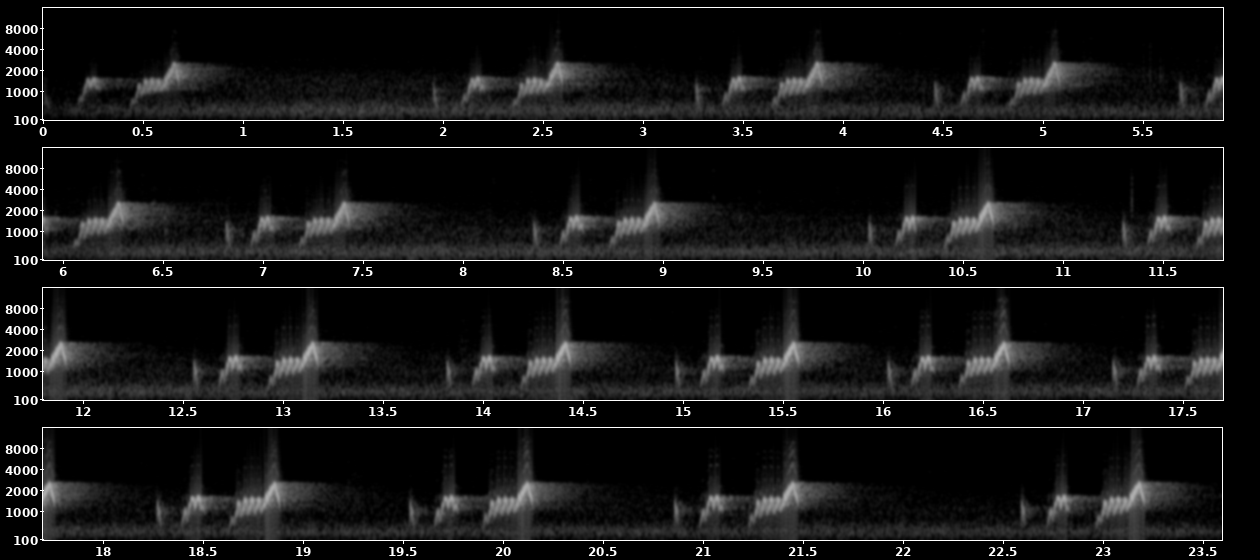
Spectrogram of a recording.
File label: Whip-poor-will Mexican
